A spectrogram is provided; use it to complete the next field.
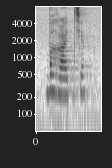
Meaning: wealth
- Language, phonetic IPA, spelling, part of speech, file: Belarusian, [baˈɣat͡sʲːe], багацце, noun, Be-багацце.ogg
